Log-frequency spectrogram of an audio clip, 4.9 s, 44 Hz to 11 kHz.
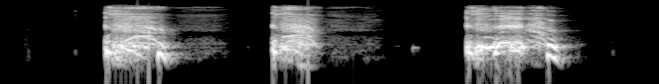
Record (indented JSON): {
  "three_cough_length": "4.9 s",
  "three_cough_amplitude": 32570,
  "three_cough_signal_mean_std_ratio": 0.49,
  "survey_phase": "beta (2021-08-13 to 2022-03-07)",
  "age": "18-44",
  "gender": "Female",
  "wearing_mask": "No",
  "symptom_cough_any": true,
  "symptom_runny_or_blocked_nose": true,
  "symptom_sore_throat": true,
  "symptom_fatigue": true,
  "symptom_headache": true,
  "symptom_onset": "2 days",
  "smoker_status": "Never smoked",
  "respiratory_condition_asthma": false,
  "respiratory_condition_other": false,
  "recruitment_source": "Test and Trace",
  "submission_delay": "2 days",
  "covid_test_result": "Positive",
  "covid_test_method": "RT-qPCR",
  "covid_ct_value": 22.3,
  "covid_ct_gene": "ORF1ab gene"
}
